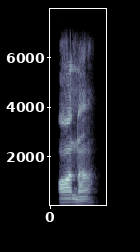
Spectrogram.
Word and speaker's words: honor: told you, are, honest, honor, vehicle, vehement, in all these words H is silent.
